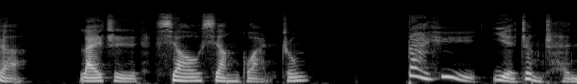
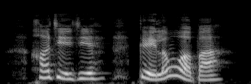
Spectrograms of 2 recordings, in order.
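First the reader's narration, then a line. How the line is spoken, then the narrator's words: Delighted, laughing. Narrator (Chinese): 喜得蕊官笑说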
